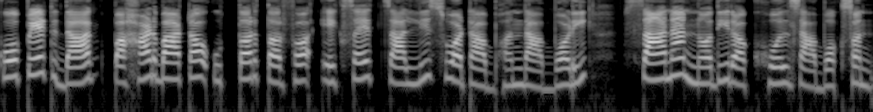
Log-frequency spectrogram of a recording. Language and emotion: Nepali, neutral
